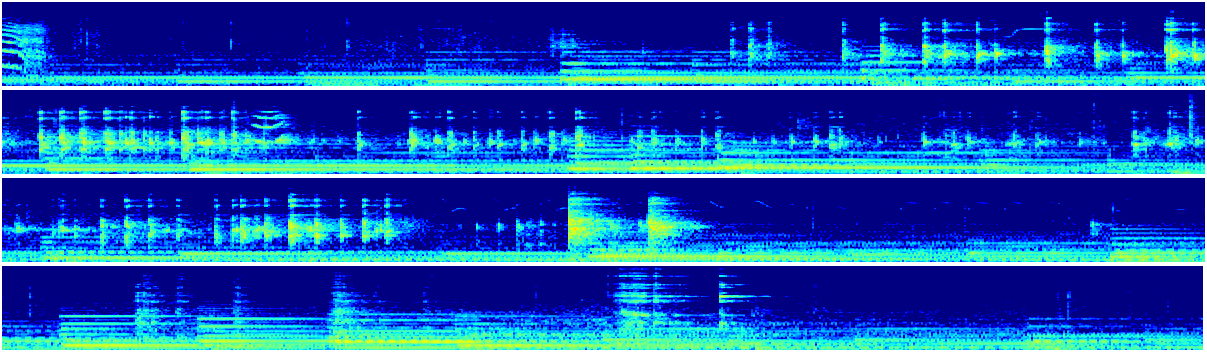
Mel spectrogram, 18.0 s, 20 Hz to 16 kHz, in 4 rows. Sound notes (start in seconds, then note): 5.1 teacup rattling; 8.7 soft piano music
